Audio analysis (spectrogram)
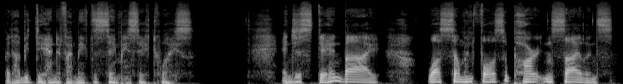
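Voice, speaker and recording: Man acting a husky, remorseful bully. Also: fairly low pitch, animated, no echo. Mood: remorseful, resolute. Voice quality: husky, breathy. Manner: halting, emotional, earnest pleading. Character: angry male bully turned remorseful, protective, grieving brother. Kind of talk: intimate dramatic audio roleplay monologue.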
